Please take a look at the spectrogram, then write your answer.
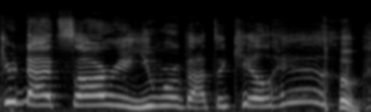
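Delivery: very high-pitched protest; exasperated retort. Acted. Viewer rejects villain's apology to Sam, exasperated retort. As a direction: squeal back in comic disbelief.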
